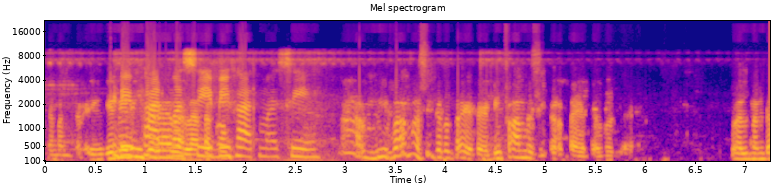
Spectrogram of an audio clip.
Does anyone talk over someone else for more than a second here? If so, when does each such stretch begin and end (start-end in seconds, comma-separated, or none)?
0.8-2.6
